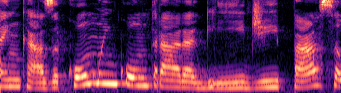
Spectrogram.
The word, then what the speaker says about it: Glid: Glid é GL e E D. O D é mudo, Glid odontologia.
